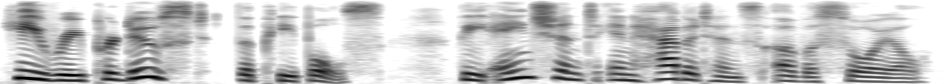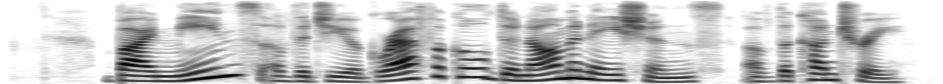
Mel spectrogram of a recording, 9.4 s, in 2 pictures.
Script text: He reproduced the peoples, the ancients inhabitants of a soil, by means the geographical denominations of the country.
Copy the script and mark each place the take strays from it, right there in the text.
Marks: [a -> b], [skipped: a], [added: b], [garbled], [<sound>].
He reproduced the peoples, [dropout] the [ancients -> ancient] inhabitants of a soil, by means [added: of] the geographical denominations of the country.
